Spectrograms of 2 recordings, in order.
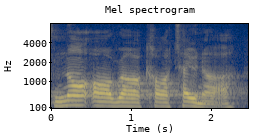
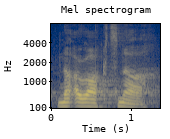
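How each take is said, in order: First: The second word is said in full, unhurried. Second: The second word is hurried and squeezed short. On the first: "that's too long" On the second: "you hurry a bit"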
